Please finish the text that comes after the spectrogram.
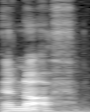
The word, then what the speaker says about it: enough: would pronounce it like an f like in cough or enough.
